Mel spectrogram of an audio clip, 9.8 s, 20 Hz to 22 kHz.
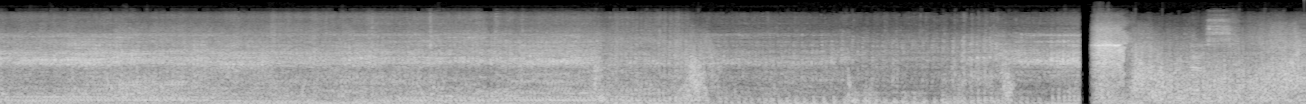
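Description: A Honda CRF300L dual sport motorcycle held at full throttle while climbing a high alpine two-track in British Columbia, a loud, sustained close engine roar with wind buffeting that dips briefly near the end.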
